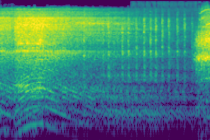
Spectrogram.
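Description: A chainsaw engine revs up to a loud, rising whine, then holds a buzzing, throbbing drone before surging again at the end, with no voices.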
